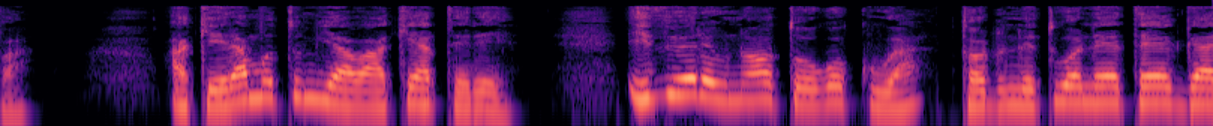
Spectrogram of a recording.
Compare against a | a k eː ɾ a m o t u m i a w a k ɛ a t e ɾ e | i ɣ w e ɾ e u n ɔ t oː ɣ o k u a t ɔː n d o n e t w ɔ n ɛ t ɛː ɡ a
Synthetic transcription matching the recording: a | a k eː ɾ a m o t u m i a w a k ɛ a t e ɾ e | i ð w e ɾ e u n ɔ t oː ɣ o k u a t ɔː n d o n e t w ɔ n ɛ t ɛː ɡ a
